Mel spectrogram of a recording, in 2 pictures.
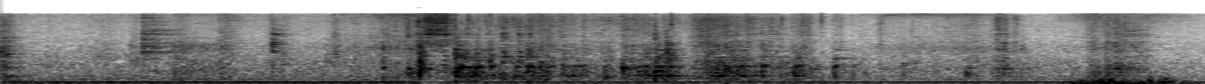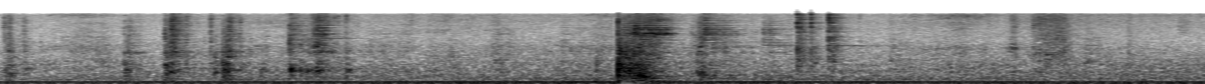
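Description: Lit charcoal briquettes poured from a chimney starter, clattering and clinking into a Lodge Sportsman's Grill's cast-iron firebox. The densest clatter comes about two seconds in, with scattered clinks after and one sharp knock near nine seconds.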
